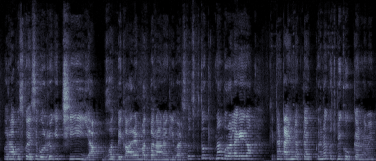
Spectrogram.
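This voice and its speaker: A woman's voice: on the high side, a little mellow, roomy sound. A woman hosting a self-help video, talking casually and mixing English into her Hindi, acting out short dialogues as examples. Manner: mixes English words into Hindi, acts out little dialogues. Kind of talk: casual advice talk.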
